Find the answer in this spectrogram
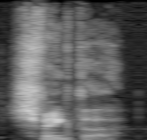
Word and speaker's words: sphincter: Sphincter. That sounds German. I like it. Isn't it just, how do you say it? Sphincter. Exactly like that. There's an F in there.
